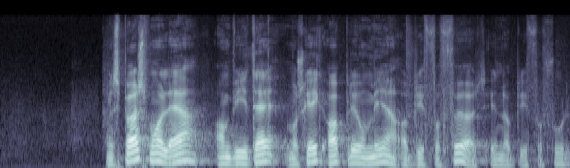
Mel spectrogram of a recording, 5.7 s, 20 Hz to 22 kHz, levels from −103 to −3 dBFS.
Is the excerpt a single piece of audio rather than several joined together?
no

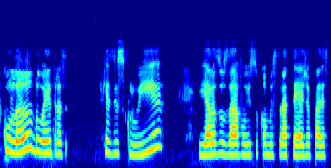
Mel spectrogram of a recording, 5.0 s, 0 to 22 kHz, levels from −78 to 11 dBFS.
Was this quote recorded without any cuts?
no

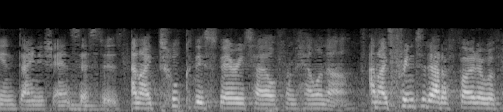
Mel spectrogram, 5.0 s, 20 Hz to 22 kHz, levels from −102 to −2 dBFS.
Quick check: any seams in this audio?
yes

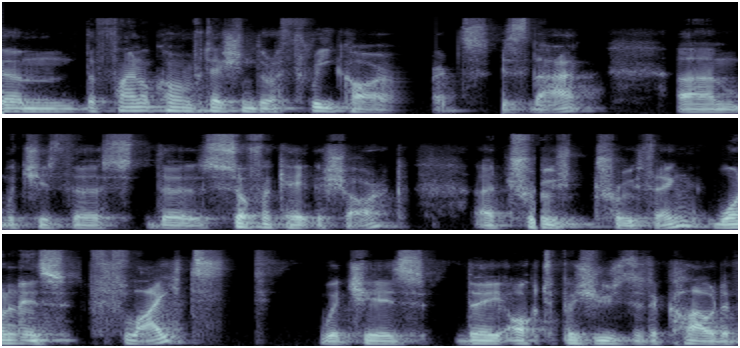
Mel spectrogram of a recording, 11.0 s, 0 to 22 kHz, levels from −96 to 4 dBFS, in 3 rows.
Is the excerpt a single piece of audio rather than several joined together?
no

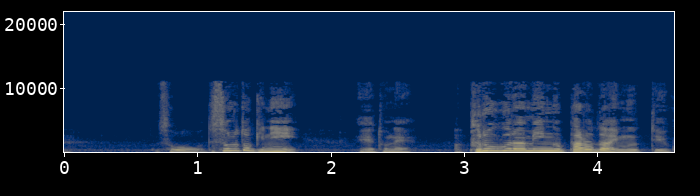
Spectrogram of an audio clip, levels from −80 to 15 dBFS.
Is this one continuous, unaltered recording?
no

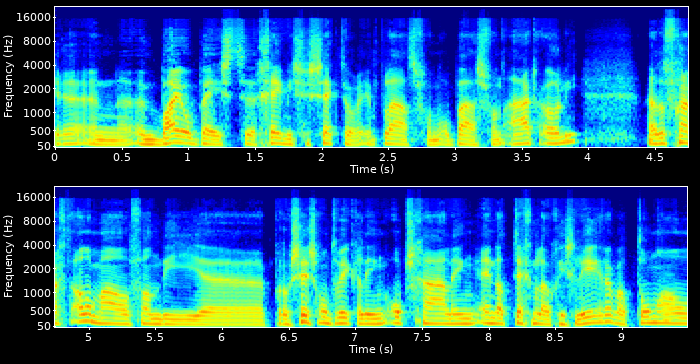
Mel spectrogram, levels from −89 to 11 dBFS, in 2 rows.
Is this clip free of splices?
yes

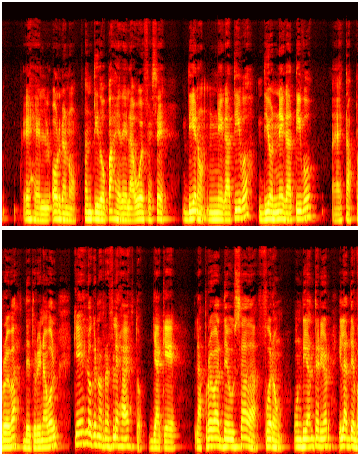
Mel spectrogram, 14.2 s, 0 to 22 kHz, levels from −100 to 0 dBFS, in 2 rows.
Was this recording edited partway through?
yes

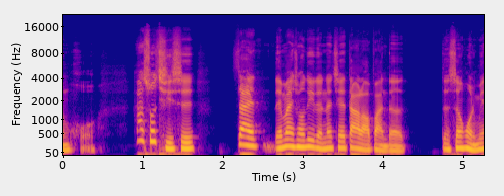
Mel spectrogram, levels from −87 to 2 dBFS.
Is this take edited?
no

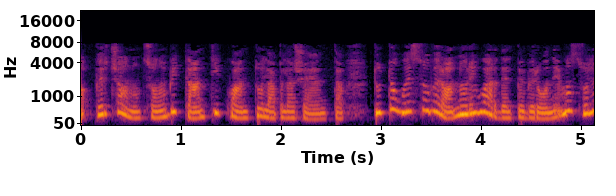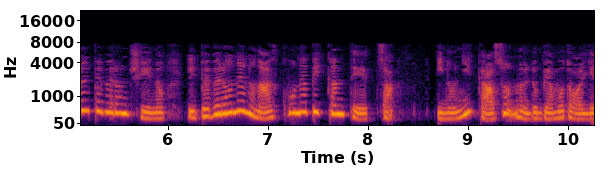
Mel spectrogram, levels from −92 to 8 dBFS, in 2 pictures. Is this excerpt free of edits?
yes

